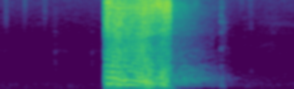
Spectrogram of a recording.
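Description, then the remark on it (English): A single loud, blubbery mouth-made imitation of a broccoli fart: a short buzzing burst of about a third of a second that trails off into a brief rumbling tail. “Because I'll do my broccoli fart, but you've got to go first. Broccoli fart is like...”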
